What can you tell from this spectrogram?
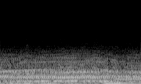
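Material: Nothing is struck.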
